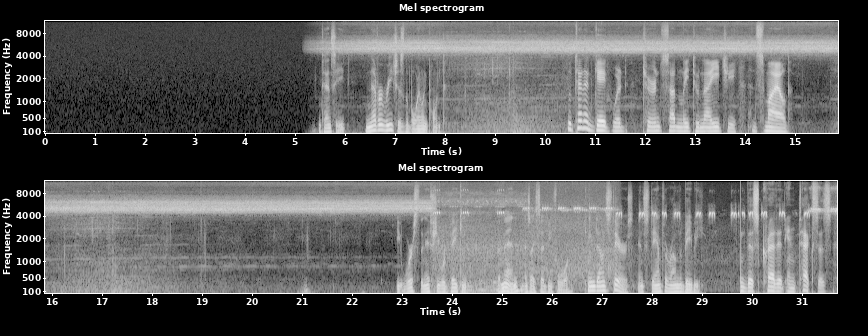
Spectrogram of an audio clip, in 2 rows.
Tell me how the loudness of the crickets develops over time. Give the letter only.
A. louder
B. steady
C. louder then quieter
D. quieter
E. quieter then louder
B.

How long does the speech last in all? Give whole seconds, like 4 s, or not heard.
15 s.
